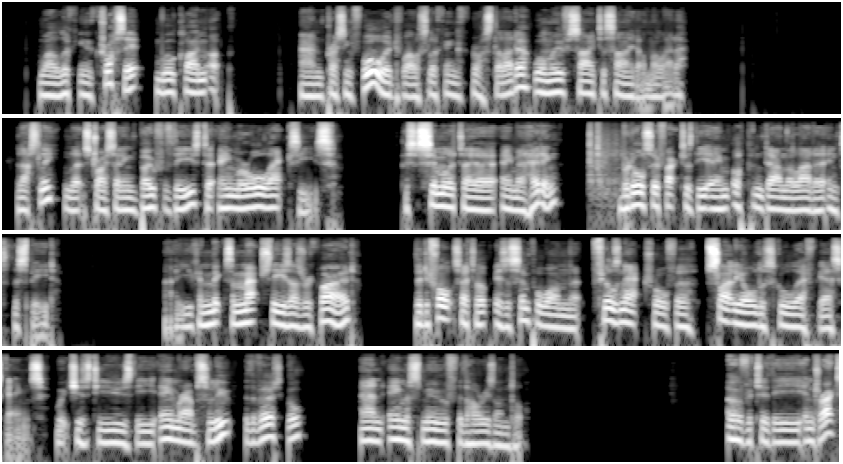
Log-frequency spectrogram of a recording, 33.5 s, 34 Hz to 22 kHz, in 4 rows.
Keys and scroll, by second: 0.0-8.0 typing, 12.9 a, 13.3 a, 15.0 w, 17.5 d, 24.9 w, 26.3 w, 32.4-33.5 typing.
